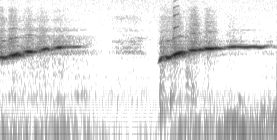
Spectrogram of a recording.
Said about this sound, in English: You even whistle.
